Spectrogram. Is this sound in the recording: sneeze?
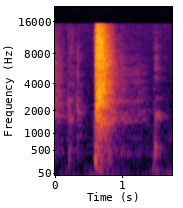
yes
